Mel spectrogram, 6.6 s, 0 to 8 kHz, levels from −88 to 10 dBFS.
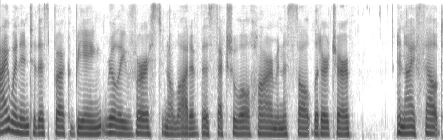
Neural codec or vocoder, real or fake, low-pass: codec, 16 kHz, 4.8 kbps, FACodec; fake; 7.2 kHz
